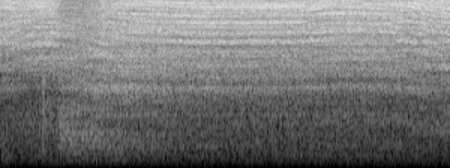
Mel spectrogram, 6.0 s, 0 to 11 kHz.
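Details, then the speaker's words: Steady loud high-pitched hiss with no rhythm: air vented from a 5000-litre hot-water tank as cold mains water refills it after a manhole flange repair. The tank filled in under 30 minutes. "Donc ça, ben c'est le froid sanitaire qui pousse dans le ballon qui vire bah l'air qui a dedans et lorsqu'il sera plein ben ça dégueulera ici."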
